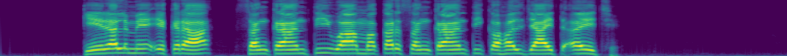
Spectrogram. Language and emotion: Maithili, neutral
